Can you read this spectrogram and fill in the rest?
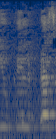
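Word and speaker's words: eucalyptus: तो guys again I want to tell you here कि यहाँ पर ई साइलेंट है और यू से हमारा प्रोनाउंसिएशन उच्चारण शुरू हो रहा है, वो भी यू नहीं है, ये बन गया है वर्ण या, और वर्ण या कम्स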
